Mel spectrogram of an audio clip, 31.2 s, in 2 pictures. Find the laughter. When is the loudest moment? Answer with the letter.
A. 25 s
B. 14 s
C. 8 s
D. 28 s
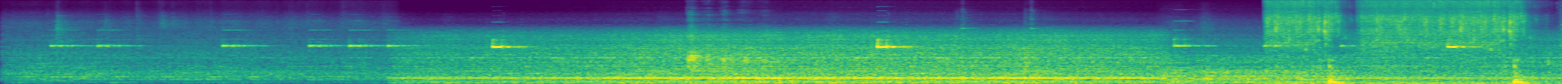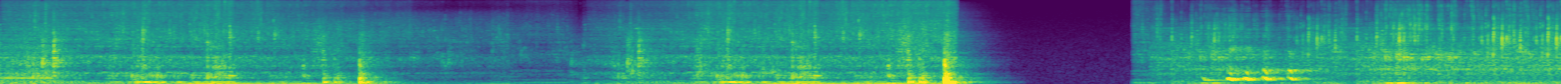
D.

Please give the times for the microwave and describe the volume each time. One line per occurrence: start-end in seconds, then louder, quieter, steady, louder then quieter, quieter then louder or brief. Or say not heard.
0.0-16.1 louder then quieter.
